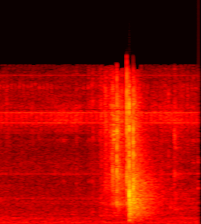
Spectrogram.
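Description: A knife slicing through an apple and meeting a plastic cutting board once, about a second in: a single short, crisp cut.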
